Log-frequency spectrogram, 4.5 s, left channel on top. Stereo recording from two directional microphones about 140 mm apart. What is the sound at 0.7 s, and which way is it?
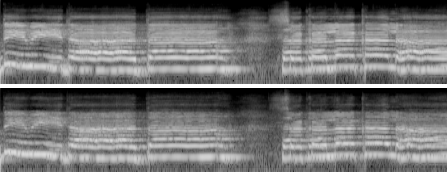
Music, 20° left (ahead or behind).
